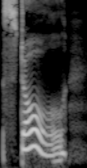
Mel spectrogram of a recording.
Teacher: If I stress stole, it means maybe she borrowed the money, but she didn't steal it. I didn't say she stole the money.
